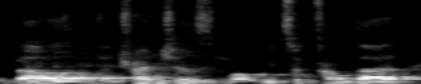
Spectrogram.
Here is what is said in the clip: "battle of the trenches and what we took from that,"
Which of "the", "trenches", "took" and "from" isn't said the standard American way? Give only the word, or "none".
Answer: none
